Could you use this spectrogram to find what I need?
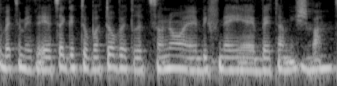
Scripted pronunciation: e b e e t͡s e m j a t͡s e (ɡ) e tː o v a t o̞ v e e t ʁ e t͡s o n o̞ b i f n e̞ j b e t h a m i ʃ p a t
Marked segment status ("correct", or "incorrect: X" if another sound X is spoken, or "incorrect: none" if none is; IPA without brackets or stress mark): correct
